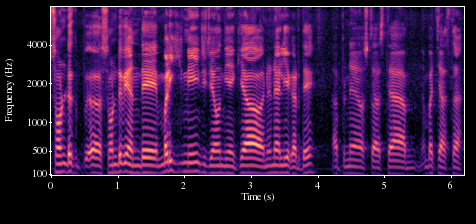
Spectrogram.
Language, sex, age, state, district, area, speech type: Dogri, male, 30-45, Jammu and Kashmir, Udhampur, urban, spontaneous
